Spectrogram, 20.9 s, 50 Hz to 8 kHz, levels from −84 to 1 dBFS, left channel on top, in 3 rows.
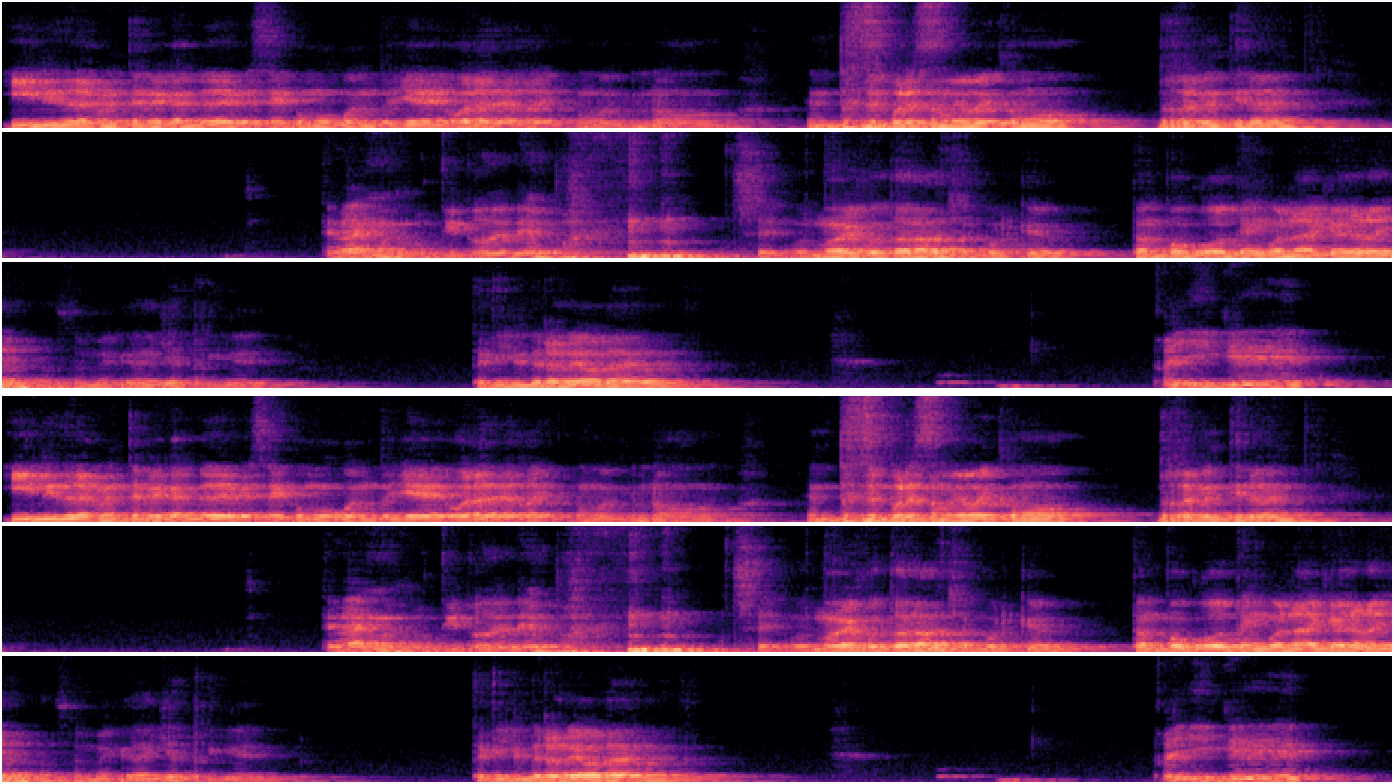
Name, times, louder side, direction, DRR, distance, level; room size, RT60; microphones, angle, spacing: voice 1, 0.0-3.7 4.0-5.3 5.8-6.5 10.7-12.3 12.6-15.3 16.3-17.4, right 1 dB, 10° right, -4 dB, 0.8 m, -19 dB
voice 2, 8.5-10.4 18.9-19.0 19.7-20.4, equal, 20° left, -2 dB, 1.9 m, -21 dB
5.8 x 5.5 x 6.0 m, 0.85 s
head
